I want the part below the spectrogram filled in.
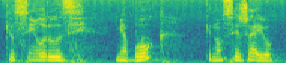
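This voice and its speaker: A woman talks at a moderate pace in a very deep, low pitch. Her voice is somewhat breathy, with a dark, mellow tone. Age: 60s. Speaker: pastor. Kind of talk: testimony.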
